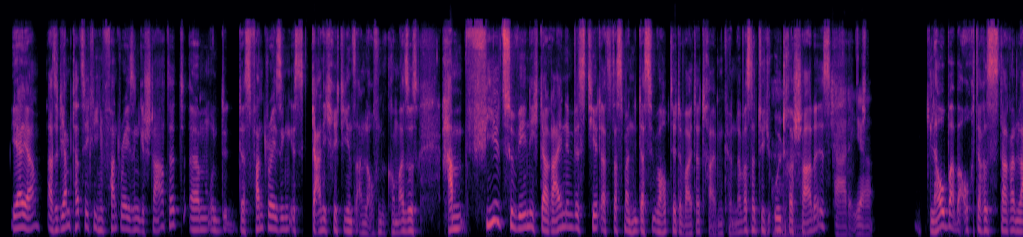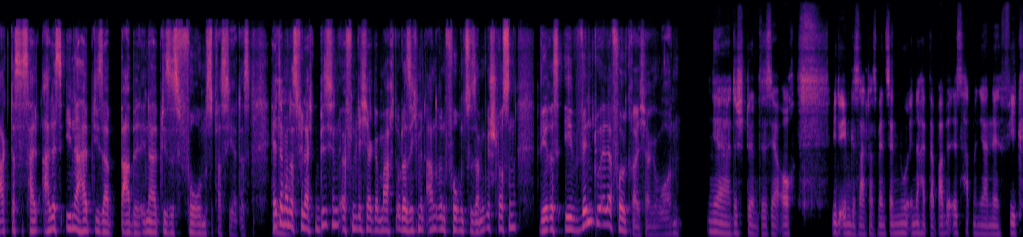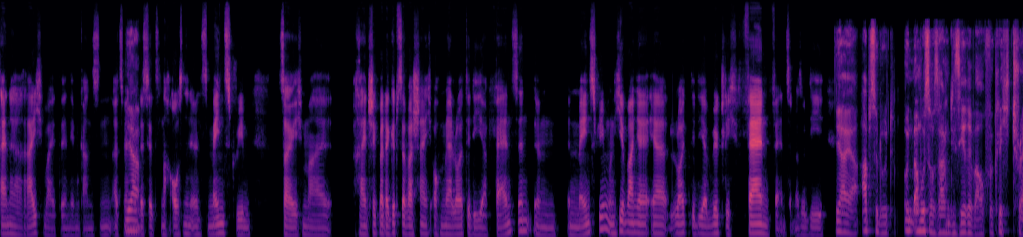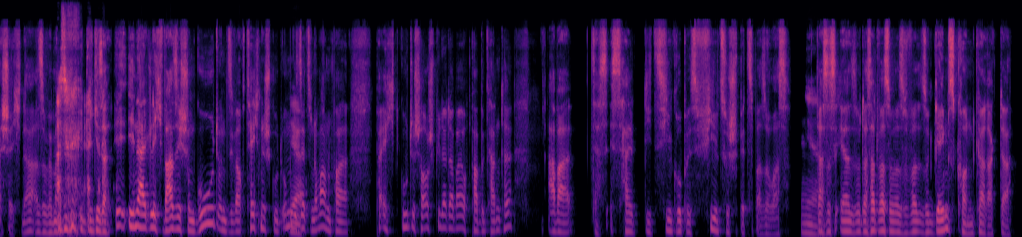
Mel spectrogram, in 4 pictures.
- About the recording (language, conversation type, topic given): German, podcast, Wie verändern soziale Medien die Diskussionen über Serien und Fernsehsendungen?
- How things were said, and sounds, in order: laughing while speaking: "Also"; laugh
